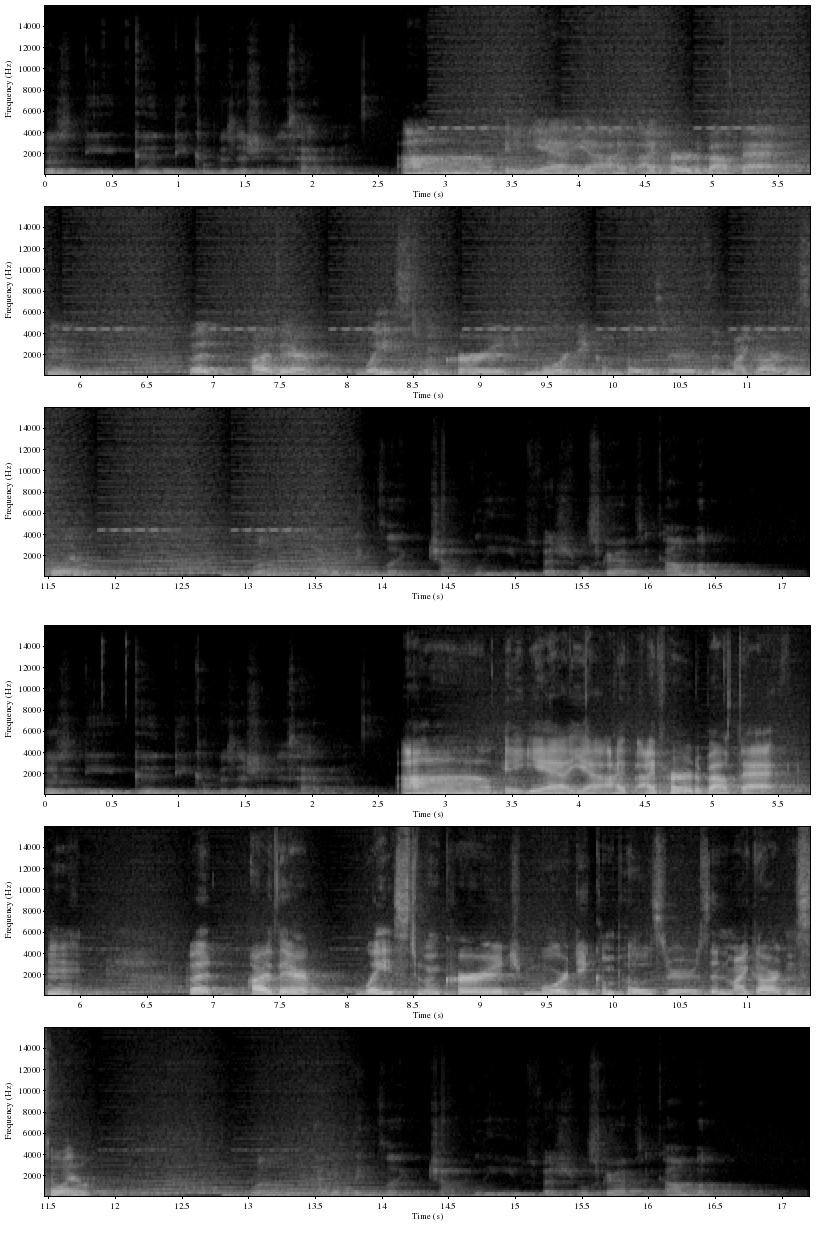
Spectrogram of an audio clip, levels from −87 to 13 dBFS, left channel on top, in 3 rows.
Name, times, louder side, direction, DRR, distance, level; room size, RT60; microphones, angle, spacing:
voice 1, 0.0-2.3 12.8-16.4, equal, 5° left, 2 dB, 0.6 m, -39 dB
voice 2, 2.7-5.5 5.7-6.0 6.3-6.5 6.8-7.0 7.3-11.8, right 6 dB, 75° right, 14 dB, 0.4 m, -22 dB
sound 1, 2.9-13.9, left 2 dB, 75° left, 1.5 m, -42 dB
7.5 x 7.2 x 3.4 m, 1.3 s
head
